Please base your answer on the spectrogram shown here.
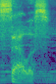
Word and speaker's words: Salas: It sounded like Alice with an S at the beginning. I didn't hear any of it. I mean, you don't know how it's spelled, but it's Salas.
